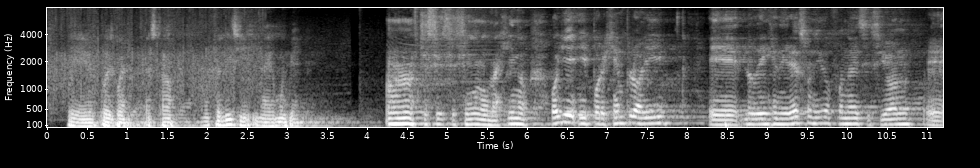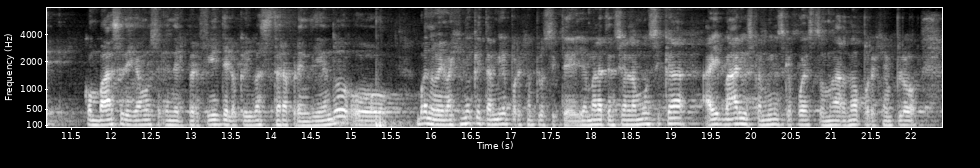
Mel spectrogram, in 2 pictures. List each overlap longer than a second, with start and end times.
none

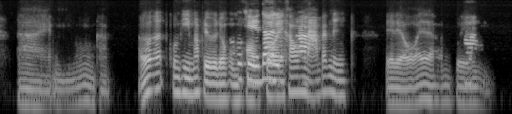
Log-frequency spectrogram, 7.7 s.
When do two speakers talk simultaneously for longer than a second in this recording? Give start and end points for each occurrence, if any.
3.5-4.8

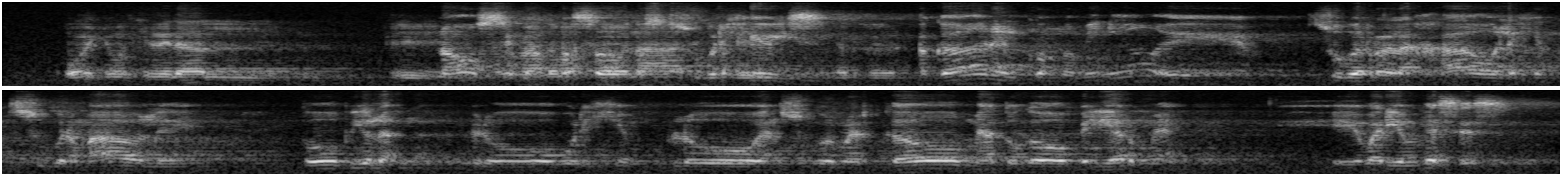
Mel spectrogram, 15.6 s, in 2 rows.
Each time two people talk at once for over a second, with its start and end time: 2.2-4.1

